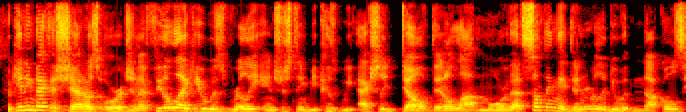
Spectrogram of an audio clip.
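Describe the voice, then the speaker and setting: A man's voice: medium pitch, fairly bright tone. A man reviewing movies in a casual, conversational video style, enthusiastic and openly opinionated.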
